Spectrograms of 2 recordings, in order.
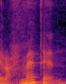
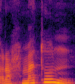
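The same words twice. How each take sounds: First: رحمة ending in "-atan"; corrected case ending. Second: رحمة ending in "-atun"; wrong case ending. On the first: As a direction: say رحمة with accusative tanween, "rahmatan". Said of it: "لا، هي رحمة". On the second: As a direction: say رحمة with nominative tanween, "rahmatun". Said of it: "صوب خطأ الضبط". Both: Shown as a demonstration.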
